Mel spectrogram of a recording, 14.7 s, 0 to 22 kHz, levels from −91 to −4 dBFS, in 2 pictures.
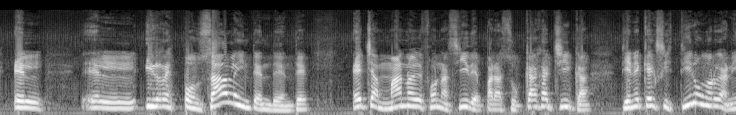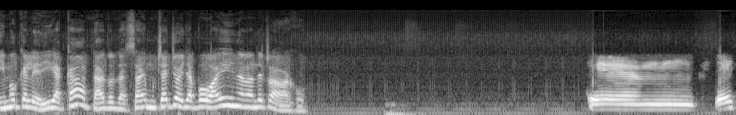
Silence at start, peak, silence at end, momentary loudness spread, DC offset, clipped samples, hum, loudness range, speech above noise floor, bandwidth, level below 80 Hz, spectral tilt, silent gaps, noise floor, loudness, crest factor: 0.15 s; 0 dBFS; 0 s; 6 LU; under 0.1%; under 0.1%; none; 6 LU; 30 dB; 15 kHz; -42 dBFS; -6.5 dB/octave; none; -42 dBFS; -13 LUFS; 14 dB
